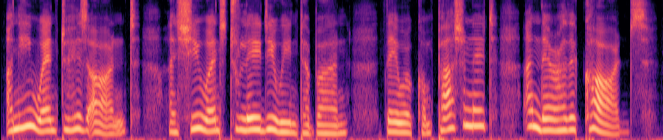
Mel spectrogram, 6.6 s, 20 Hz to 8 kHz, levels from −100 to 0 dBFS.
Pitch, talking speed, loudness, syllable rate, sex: 235 Hz, 155 wpm, -16 LUFS, 5.6 syllables/s, female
